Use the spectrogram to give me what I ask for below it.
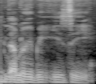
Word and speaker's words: WBEZ: How do you pronounce that when you do the show? Do you have to say WBEZ? I say WBEZ, yeah.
